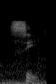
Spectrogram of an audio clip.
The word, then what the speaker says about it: sí: La siguiente palabra es sí, cuando quieras afirmar. El problema es que en coreano S más I se pronuncia shi, pero en español S más I se pronuncia sí.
